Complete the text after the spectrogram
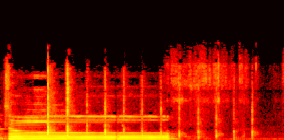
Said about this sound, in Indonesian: Tepuk tangan semuanya.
